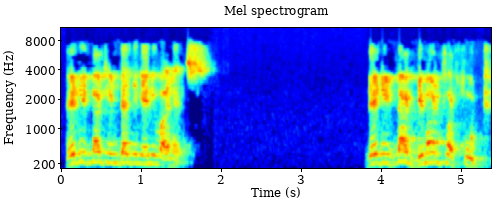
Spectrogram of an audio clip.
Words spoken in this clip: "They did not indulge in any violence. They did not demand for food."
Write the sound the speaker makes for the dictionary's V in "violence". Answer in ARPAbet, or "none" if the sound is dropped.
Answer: V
